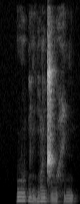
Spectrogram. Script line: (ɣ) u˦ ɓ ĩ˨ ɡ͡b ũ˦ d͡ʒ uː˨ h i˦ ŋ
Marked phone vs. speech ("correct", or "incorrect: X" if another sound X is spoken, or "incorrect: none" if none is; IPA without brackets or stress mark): incorrect: w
